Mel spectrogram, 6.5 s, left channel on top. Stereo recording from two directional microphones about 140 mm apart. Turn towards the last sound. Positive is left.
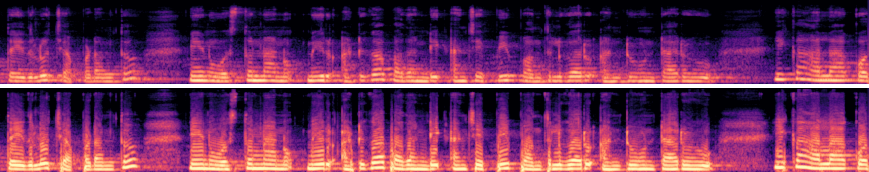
turn(degrees=-40)  # may be behind; listen again after turning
